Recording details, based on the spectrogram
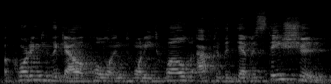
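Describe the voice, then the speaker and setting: A man's voice: fairly high pitch, quick pace, bright, forceful tone. A young man giving a dramatic scripted recitation as a readers theatre performer. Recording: echoey room, distant mic, faint noise.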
